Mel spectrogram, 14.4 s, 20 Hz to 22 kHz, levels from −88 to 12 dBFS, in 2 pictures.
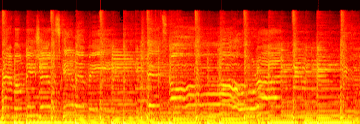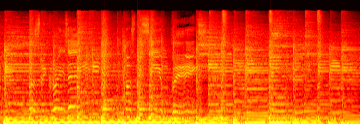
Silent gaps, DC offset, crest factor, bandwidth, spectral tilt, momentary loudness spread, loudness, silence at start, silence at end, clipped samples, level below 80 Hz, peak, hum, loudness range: none; under 0.1%; 10 dB; 15.5 kHz; -4.5 dB/octave; 3 LU; -12 LUFS; 0 s; 0 s; under 0.1%; -14 dBFS; 0 dBFS; none; 1 LU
